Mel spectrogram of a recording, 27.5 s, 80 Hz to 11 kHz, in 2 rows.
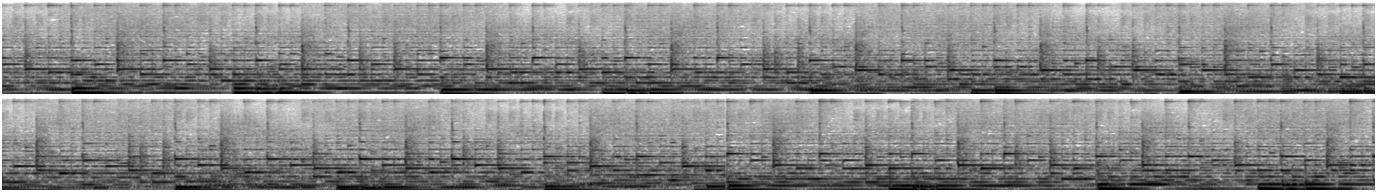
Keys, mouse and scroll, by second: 1.1-4.2 middle drag, 5.2-5.7 scroll up 1, 5.7-7.6 middle drag, 8.6 shift+click, 14.2 click, 18.2 Tab, 18.8 click.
